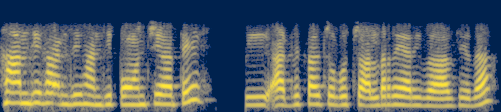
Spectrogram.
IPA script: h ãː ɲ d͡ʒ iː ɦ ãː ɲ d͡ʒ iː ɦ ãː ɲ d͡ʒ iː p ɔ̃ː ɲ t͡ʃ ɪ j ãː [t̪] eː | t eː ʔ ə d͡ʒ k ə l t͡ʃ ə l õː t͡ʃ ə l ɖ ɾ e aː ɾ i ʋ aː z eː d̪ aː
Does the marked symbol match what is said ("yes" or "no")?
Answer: yes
